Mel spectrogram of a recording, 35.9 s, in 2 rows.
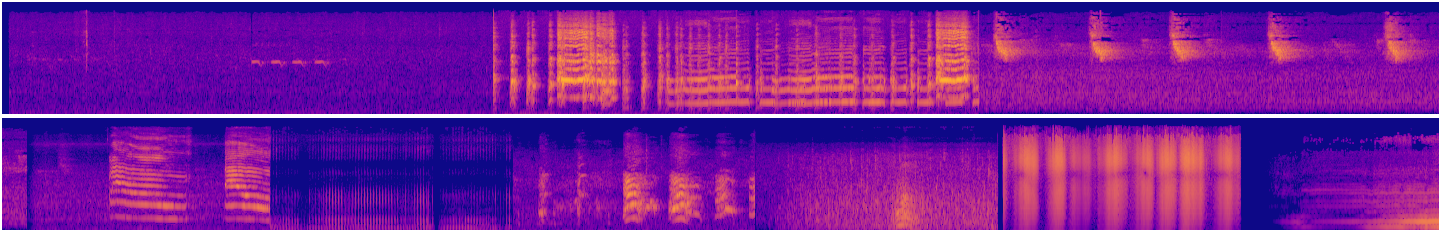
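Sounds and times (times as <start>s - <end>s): clucking: 6.2s - 12.2s
cat meowing: 19.3s - 21.4s
bumblebee buzzing: 30.5s - 35.9s.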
